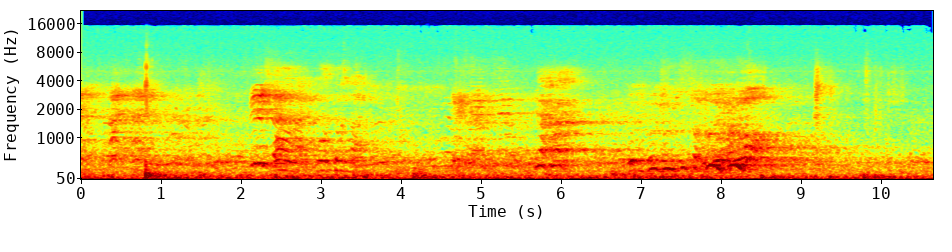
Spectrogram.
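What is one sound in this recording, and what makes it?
Men shout and call out to each other across a large echoing hall.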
